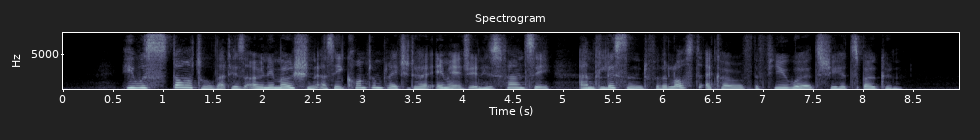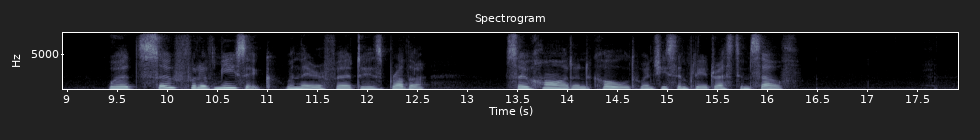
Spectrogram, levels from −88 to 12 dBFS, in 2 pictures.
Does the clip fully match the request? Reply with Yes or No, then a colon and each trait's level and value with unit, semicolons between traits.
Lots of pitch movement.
No: average, 4.1 semitones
